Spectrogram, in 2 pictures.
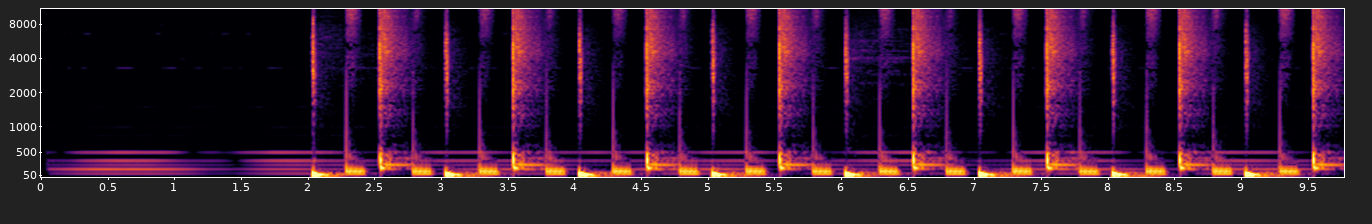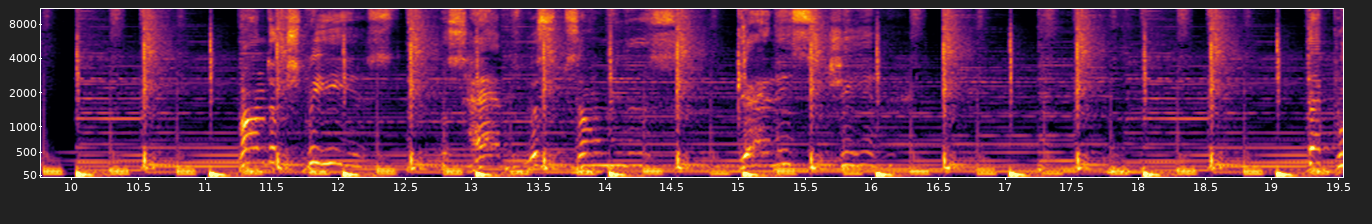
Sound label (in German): hackbrett jingle live; Hackbrett Intro Jingle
